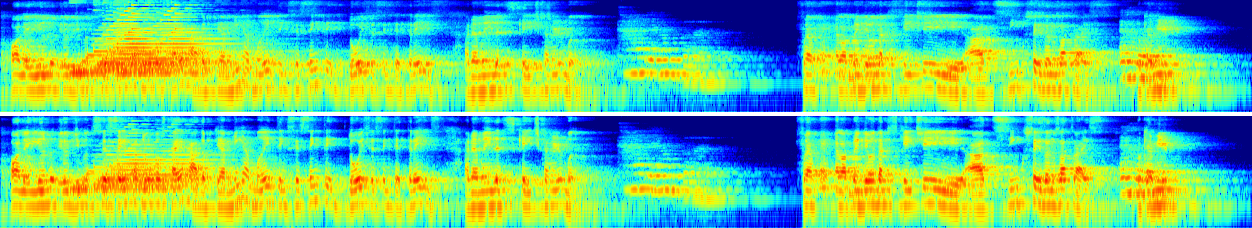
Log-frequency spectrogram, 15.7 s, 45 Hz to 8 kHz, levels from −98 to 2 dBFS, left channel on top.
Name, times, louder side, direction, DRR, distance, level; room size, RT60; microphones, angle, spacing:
voice 1, 0.1-7.3 10.0-13.7 14.3-14.6, right 3 dB, 85° right, 3 dB, 1.4 m, -21 dB
sound 1, 0.9-3.7, left 4 dB, 85° left, 0.7 m, -20 dB
voice 2, 7.7-8.9 10.2-10.9 14.0-14.4, left 1 dB, 20° left, -3 dB, 5.2 m, -27 dB
23.5 x 12.5 x 10.0 m, 1.4 s
head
